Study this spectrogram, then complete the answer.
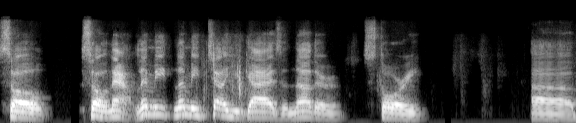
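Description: With lively intonation, a man speaks at a very slow pace on a very clean recording with a silent background. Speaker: law professor. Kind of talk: interview. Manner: halting.

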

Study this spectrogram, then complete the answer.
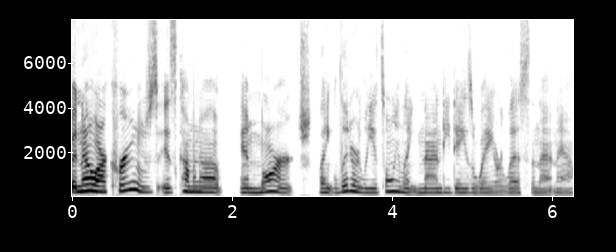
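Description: On a very clean recording with a silent background, a woman with an unremarkable speaking voice talks at a moderate pace at a medium pitch, with ordinary pitch variation, big swings in loudness, and hardly any pauses. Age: 30s. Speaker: podcast co-host. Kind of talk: casual chat. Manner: laughs often.

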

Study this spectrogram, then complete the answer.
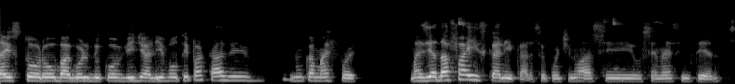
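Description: Talking at a fairly quick pace, a man with a fairly high pitch and a dark, mellow tone keeps his intonation fairly even. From Florianópolis, southern Brazil. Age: 20s. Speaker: former student athlete, futsal player. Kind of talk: casual interview chat. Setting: live stream.

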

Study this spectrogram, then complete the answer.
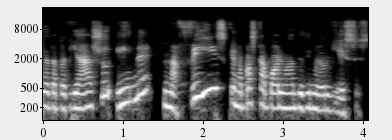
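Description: The voice is somewhat breathy and moves at a moderate pace. The background is quiet. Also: woman. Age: 40s. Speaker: podcast guest. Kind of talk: casual chat. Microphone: may not have very good sound.

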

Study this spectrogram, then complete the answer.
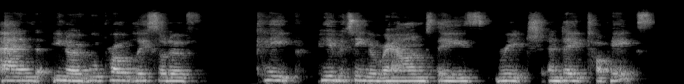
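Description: A woman speaks at a fairly slow pace in a fairly low pitch, somewhat breathy, with monotone, flat intonation. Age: 40s. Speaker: podcast host. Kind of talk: interview.

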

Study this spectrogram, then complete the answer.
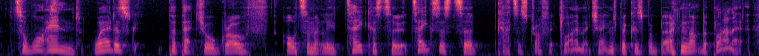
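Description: A man with a London accent speaks at a fairly quick pace in a high voice with ordinary pitch variation, in a very clean, dry, close recording with a silent background and no echo. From London (Camden Town). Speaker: community organiser. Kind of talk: interview conversation.

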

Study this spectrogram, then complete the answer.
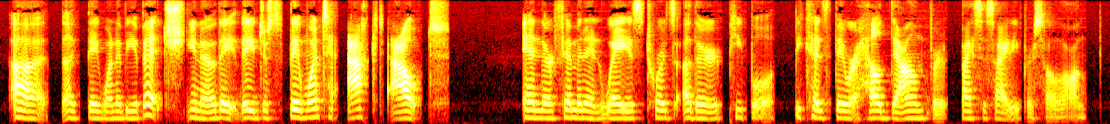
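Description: This American-accented woman speaks at a moderate pace, with vocal fry and a flat, monotone delivery at a fairly low pitch. The sound is dry and close with no echo, on a very clean recording over a silent background. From US South, Northern Florida. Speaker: video essayist and podcaster. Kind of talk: casual chat.

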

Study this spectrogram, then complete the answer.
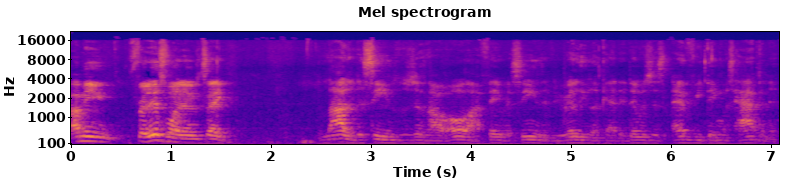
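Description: Amid noticeable background noise, a man with a fairly low pitch talks at a very fast pace in an animated tone, with lively intonation and big swings in loudness. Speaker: podcast host. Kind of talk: casual podcast chat. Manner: animated, casual, slangy.

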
